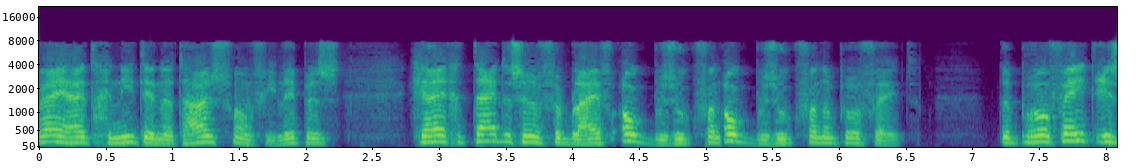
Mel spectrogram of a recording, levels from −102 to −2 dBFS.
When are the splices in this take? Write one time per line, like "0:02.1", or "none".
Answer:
0:05.1
0:06.7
